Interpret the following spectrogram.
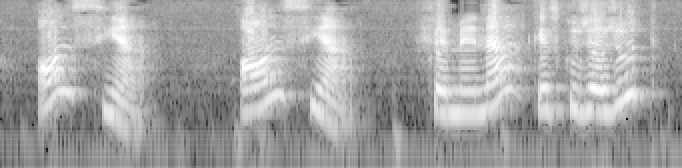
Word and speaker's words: ancien: Et on a dit que I-E-N se prononce ien. Ancien.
